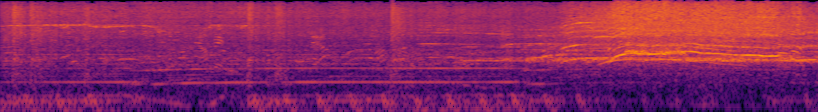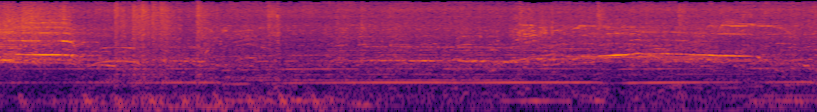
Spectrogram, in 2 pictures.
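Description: Car engine revving hard and held at high revs during a burnout, the revs dropping off briefly every few seconds. A crowd shouts and cheers over it, loudest about ten seconds in.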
